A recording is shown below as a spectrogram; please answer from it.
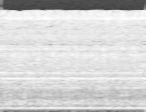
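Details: Toyota Kijang Super after repair of a porous cylinder head and overheat-worn pistons that caused hard starting and rough running. It now holds a steady, even, smooth idle with no knocks or misses; plugs are brick-red and the test drive was fine. Healthy idle.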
